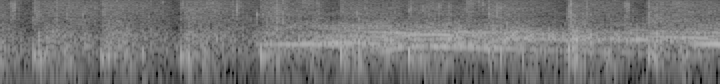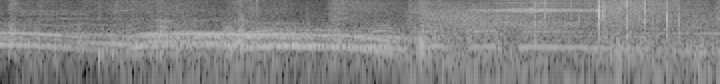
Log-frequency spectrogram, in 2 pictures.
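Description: Several men shout and cheer together.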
